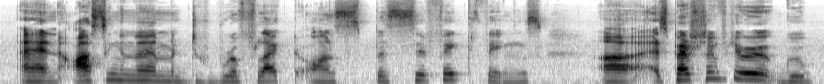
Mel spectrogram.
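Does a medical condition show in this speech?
Yes: spinocerebellar ataxia type 2, SCA2; tongue.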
